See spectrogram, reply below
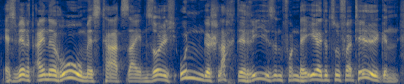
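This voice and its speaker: A man's voice: fairly high pitch, expressive, slow, gravelly, voice pushed up, heavily acted. A man voicing a proud, deluded knight-errant in a grandiose, declamatory manner for a storybook. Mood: defiant, battle-hungry.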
